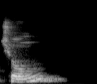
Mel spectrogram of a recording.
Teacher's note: the vowel in the middle of the word, the tone goes up · Term: up tone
